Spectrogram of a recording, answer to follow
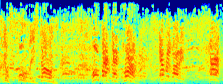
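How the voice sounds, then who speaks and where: An actor playing an agitated army officer shouting commands in a 1950s radio drama. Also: male voice, extremely high pitch, expressive, measured pace, heavy background noise. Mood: alarmed. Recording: dull old radio recording, crowd din.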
